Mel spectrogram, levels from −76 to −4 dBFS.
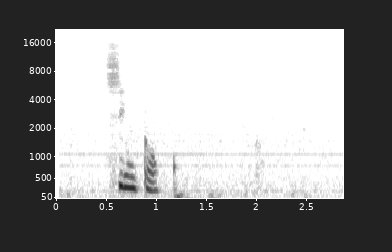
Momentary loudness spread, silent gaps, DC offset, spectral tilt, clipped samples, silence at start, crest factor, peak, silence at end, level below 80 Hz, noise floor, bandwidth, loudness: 23 LU; none; under 0.1%; -6 dB/octave; under 0.1%; 0.5 s; 20 dB; -12 dBFS; 1.6 s; -54 dBFS; -60 dBFS; 16 kHz; -26 LUFS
